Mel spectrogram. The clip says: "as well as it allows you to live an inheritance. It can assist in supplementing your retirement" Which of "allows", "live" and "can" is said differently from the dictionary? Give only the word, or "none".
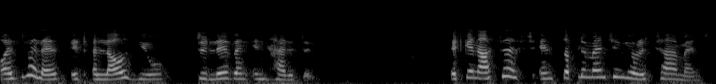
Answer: none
